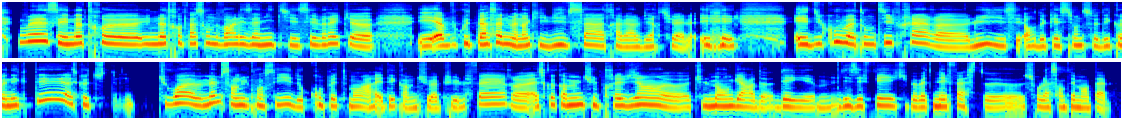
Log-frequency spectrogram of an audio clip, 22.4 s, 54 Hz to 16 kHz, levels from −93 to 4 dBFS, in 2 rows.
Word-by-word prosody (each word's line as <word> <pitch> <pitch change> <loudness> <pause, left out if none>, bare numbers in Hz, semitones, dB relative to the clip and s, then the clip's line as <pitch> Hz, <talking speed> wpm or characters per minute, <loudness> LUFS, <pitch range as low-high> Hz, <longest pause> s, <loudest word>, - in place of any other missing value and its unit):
Ouais, 310 +3 +7
c'est 265 -5 +3
une 230 +1 +5
autre, 255 +2 +2
heu, 225 -3 +6
une 230 +1 +2
autre 240 +2 +1
façon 240 +1 -2
de 235 - 0
voir 225 +1 +1
les 225 -1 0
amitiés. 215 -1 -1
C'est 210 +3 -3
vrai 235 +3 0
qu'il 190 -8 +1 0.4
y 190 - +5
a 190 - +11
beaucoup 210 +4 -2
de - - -14
personnes 230 +3 +5
maintenant 200 -1 +2
qui 205 -2 -5
vivent 205 +2 0
ça 210 0 -2
à 190 - -3
travers 175 -3 -5
le 170 - -6
virtuel. 175 0 -6
Et 195 -1 0 0.6
et 220 +1 +5
du 230 +3 -3
coup, 290 +3 +4
ouais, 245 -4 +6
ton 235 -2 -2
petit 265 +5 +2
frère, 255 0 0 0.3
heu, 165 - -4
lui, 205 0 +1
c'est 185 - -8
hors 190 - -2
de 185 - -1
question 195 +2 -4
de 205 - -2
se 195 - -7
déconnecter? 205 - -1
Est-ce 280 -9 0
que, 215 - -1
tu 210 +1 -11
t 190 0 -20 0.3
tu 230 - -10
vois, 245 0 +5
heu, 200 - 0
même 255 +7 +1
sans 230 -7 -2
lui 205 -1 +1
conseiller 210 +3 -4
de 170 - -4
complètement 185 0 -5
arrêter 175 +3 -4
comme 160 -3 -8
tu 170 0 -8
as 150 - -3
pu 160 +2 -7
le 170 - -9
faire, 230 +3 -2
heu, - - -1
est-ce 165 +1 -2
que 220 - -1
quand 210 0 -1
même 210 +2 +4
tu 220 0 -4
le - - -2
préviens, 205 +2 +1 0.3
heu, - - -7
tu 190 - -5
le - - +1
mets 190 - +3
en 190 0 +2
garde 170 -4 -2
des, 165 -2 -1
mmh, 160 +2 -9
des 185 0 -2
effets 195 +1 0
qui 185 0 -17
peuvent 170 -1 -2
être 170 - -4
néfastes, 180 -2 -3
heu, 160 0 -5
sur 180 - -8
la 165 - -3
santé 170 +1 -5
mentale? 160 -1 -4
205 Hz, 245 wpm, -22 LUFS, 180-225 Hz, 0.6 s, a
